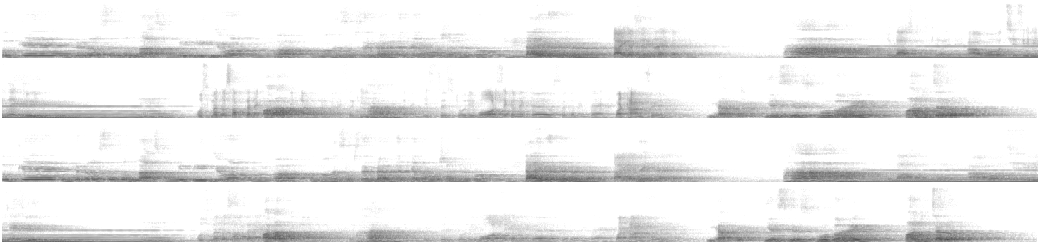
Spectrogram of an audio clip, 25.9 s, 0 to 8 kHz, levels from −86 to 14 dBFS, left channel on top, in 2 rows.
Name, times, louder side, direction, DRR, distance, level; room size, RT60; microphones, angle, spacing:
voice 1, 0.0-6.1 6.5-7.4 7.9-8.1 9.8-10.7 13.0-13.8 16.2-16.5 17.4-17.9 21.8-23.7 24.2-24.8, right 2 dB, 85° right, -3 dB, 0.6 m, -30 dB
voice 2, 6.3-6.8 7.6-8.7 10.8-13.3 14.6-15.1 15.4-16.2 16.7-21.3 24.3-24.4, left 4 dB, 45° left, 4 dB, 0.3 m, -40 dB
sound 1, 10.1-15.2, equal, 10° left, 1.2 m, -37 dB
2.9 x 2.8 x 4.2 m, 1.4 s
head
